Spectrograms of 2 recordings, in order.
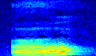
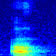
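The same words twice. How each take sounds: First: The pitch rises from middle to high. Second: The pitch falls sharply from high to low. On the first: "il monte" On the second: "il est descendant"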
